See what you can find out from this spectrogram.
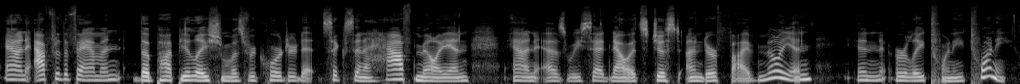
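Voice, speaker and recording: A woman's voice: lowish voice, moderate pace, gravelly, no echo. A woman co-hosting a radio show, chatting and reading ads in an upbeat way with bursts of emphasis. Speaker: radio co-host.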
